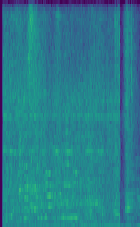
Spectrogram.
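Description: Street ambience: a steady low traffic rumble with indistinct voices over it.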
